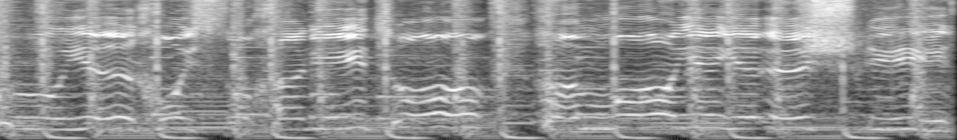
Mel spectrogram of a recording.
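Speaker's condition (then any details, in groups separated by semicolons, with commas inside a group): No condition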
